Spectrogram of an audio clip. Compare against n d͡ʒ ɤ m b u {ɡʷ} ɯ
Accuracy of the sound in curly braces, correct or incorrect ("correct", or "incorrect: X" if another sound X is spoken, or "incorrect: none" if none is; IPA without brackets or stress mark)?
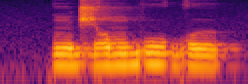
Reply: correct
